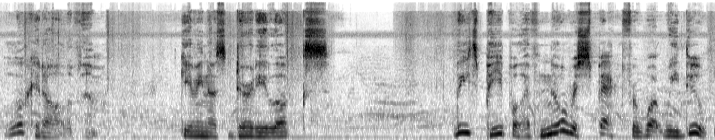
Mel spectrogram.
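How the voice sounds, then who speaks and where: A man playing a hard-nosed, distrustful police officer in an audio drama, speaking in a gruff, sardonic way. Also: medium pitch, sing-song, measured pace. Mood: resentful. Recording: noisy outdoor city street ambience. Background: urban outdoor ambience.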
